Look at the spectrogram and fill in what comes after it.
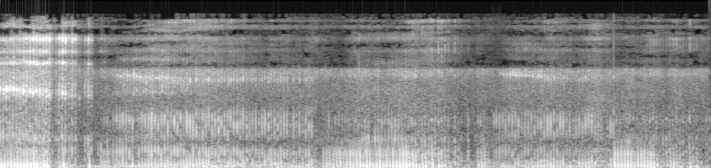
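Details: A purring domestic cat, Rama: continuous low rumbling vibration with rhythmic pulses, strongest at the start, breaks between breaths near one, four and eight seconds.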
